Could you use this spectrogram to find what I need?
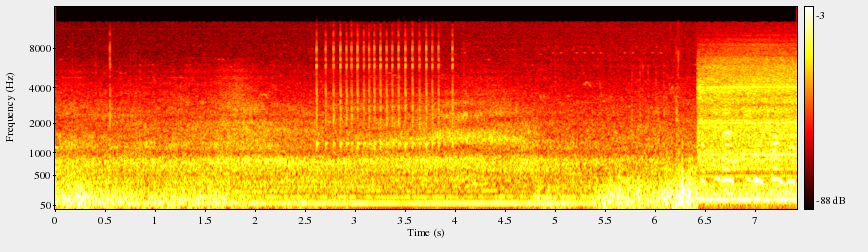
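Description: A small propeller plane's engine drones overhead.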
